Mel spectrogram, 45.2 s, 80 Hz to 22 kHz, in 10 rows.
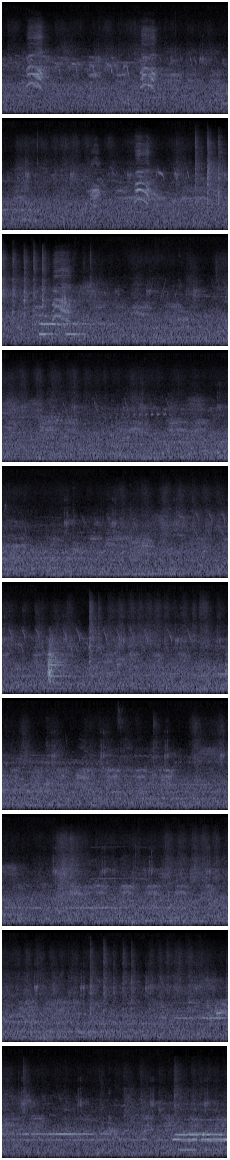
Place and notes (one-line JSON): {"title": "Bu Halimas Tomb, New Delhi, India - 02 Bu Halimas Tomb", "date": "2016-01-11 09:44:00", "description": "Morning soundscape: birds, workers, distant trains etc.\nZoom H2n + Soundman OKM", "latitude": "28.59", "longitude": "77.25", "altitude": "217", "timezone": "Asia/Kolkata"}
